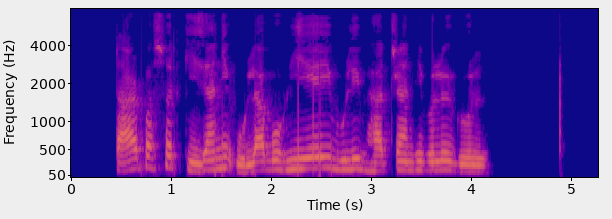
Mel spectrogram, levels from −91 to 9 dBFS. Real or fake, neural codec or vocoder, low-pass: real; none; 7.2 kHz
